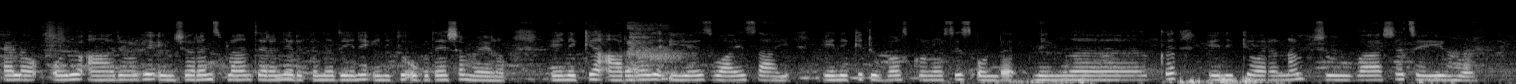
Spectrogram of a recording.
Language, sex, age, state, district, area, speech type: Malayalam, female, 18-30, Kerala, Idukki, rural, read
